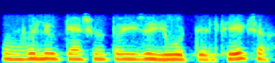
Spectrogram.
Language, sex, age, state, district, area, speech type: Kashmiri, female, 18-30, Jammu and Kashmir, Anantnag, rural, conversation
